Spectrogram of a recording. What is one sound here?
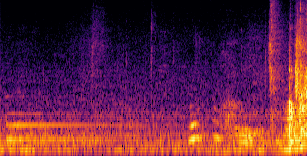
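A guitar note rings softly.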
